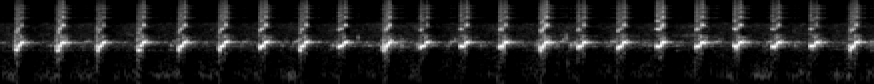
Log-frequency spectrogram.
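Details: White-breasted waterhen female in heat, recorded just before mating: a long run of harsh, rising 'kruak' notes repeated at a fast, even pace of about two and a half per second.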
